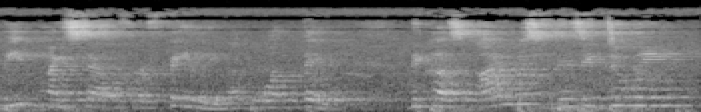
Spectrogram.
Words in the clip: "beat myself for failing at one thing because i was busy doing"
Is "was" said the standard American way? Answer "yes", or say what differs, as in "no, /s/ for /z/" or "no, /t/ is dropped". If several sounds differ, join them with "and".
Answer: yes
